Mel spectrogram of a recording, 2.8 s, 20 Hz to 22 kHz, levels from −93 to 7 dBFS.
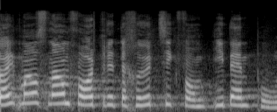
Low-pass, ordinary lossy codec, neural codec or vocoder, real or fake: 14.4 kHz; AAC, 64 kbps; codec, 44.1 kHz, 7.8 kbps, Pupu-Codec; fake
